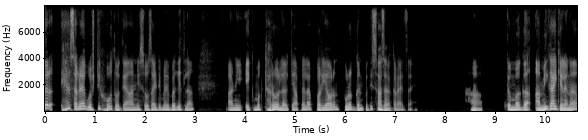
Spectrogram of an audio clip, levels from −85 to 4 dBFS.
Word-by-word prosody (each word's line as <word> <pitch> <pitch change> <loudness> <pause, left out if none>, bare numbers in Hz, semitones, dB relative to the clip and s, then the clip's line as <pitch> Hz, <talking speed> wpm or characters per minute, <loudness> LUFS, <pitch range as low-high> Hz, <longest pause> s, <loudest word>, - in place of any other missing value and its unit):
तर 250 -1 +4 0.2
ह्या 185 +11 +1
सगळ्या 190 0 +2
गोष्टी 165 +3 -1
होत 165 -1 -2
होत्या, 110 +1 -3
आम्ही 140 +2 -2
सोसायटीमध्ये 145 +1 -3
बघितलं. 145 -2 -3 0.7
आणि 135 +2 -1
एक 140 +1 -4
मग 155 +2 +1
ठरवलं, 125 -3 +3
की 155 - -3
आपल्याला 160 +4 -3
पर्यावरणपूरक 150 +4 +1
गणपती 115 - -1
साजरा 125 - +2
करायचाय. 100 +7 -11 1.2
हां. 105 -7 0 0.5
तर - - +4
मग 155 +1 +4 0.2
आम्ही 135 +6 +7
काय 195 0 +4
केलं 115 -7 +4
ना, 160 - +2
145 Hz, 145 wpm, -23 LUFS, 130-165 Hz, 1.2 s, आम्ही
